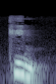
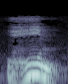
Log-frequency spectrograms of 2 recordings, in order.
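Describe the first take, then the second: First: The syllable starts with a hard k sound. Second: The syllable starts with a soft h sound. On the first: "but Kim" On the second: "and not the last the last sounds like him"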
